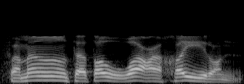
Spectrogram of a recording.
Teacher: نون پر غنہ کرنا ہے، آگے حروف اخفا میں سے تا ہے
